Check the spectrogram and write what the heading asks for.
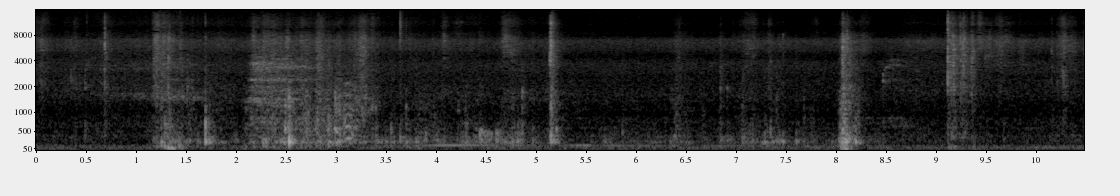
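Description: Faint handling noise: soft rustling and a few light knocks and clicks, about four spread through, as a leather satchel and the things in it are moved.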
